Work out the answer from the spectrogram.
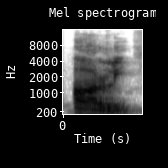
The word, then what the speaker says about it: hourly: For example, if I say hourly or hourly, hourly, again H is silent.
